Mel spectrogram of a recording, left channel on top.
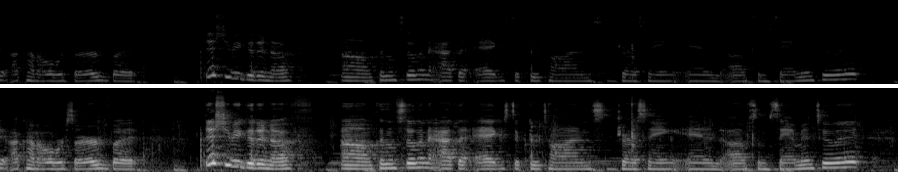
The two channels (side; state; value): left; quieter; 21.0 dB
